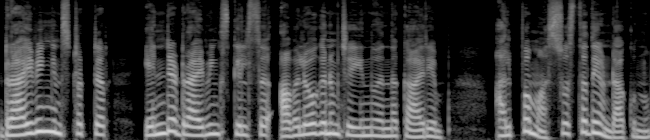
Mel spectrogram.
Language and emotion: Malayalam, fearful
